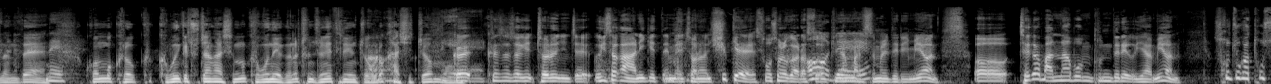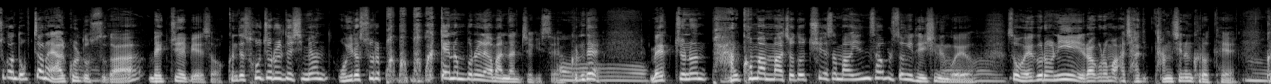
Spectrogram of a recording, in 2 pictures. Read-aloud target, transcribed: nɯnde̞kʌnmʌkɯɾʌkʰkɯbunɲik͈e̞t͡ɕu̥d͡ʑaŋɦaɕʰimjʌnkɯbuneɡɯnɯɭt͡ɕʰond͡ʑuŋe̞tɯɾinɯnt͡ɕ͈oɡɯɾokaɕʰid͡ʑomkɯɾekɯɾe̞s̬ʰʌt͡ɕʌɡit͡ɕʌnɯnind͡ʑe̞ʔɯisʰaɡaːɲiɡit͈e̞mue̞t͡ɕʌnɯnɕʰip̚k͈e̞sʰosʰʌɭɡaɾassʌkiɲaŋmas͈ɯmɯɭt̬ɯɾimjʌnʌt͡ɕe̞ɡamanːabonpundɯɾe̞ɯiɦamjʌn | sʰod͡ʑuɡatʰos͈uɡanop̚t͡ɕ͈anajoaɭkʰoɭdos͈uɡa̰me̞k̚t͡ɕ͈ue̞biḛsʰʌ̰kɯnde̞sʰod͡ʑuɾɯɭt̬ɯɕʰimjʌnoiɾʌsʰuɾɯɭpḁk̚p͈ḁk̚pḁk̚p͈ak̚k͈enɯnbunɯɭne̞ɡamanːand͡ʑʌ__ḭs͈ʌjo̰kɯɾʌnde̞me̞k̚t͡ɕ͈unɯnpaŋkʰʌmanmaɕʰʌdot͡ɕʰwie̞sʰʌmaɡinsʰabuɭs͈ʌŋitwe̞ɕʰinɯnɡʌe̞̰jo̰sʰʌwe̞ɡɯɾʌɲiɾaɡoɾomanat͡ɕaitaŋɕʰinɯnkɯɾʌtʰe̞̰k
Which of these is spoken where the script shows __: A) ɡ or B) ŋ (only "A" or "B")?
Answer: A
